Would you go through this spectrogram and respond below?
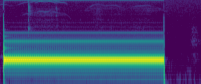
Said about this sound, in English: All right, here we go. Phone up here. Dialing and smiling.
